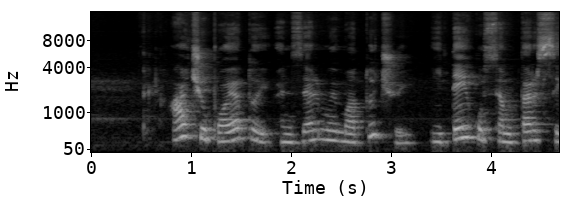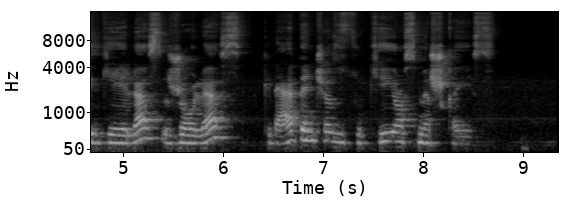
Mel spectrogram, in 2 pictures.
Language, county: Lithuanian, Vilnius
